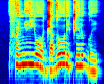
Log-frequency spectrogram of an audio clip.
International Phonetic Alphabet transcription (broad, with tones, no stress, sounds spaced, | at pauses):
f ɛ̃˦ ɲ iː˦ j oː˦˨ d͡ʒ a˨ d oː˦ ɾ i˨ t͡ʃ ĩ˦ ɾ ɨ˦ ɡʷ i˨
